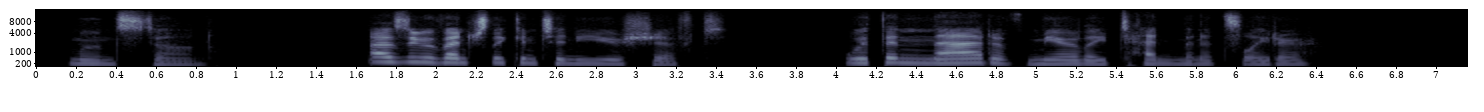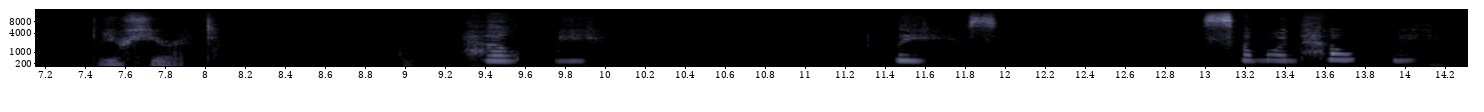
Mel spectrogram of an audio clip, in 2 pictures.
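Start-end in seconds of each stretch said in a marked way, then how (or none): 9.3-14.1 very high, faint, murmured whisper. Voicing an unseen voice calling for help: murmured whisper. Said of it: "Almost sounding like that of a whisper of words".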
